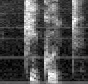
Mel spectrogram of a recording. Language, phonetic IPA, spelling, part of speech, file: Polish, [ˈcikut], kikut, noun, Pl-kikut.ogg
